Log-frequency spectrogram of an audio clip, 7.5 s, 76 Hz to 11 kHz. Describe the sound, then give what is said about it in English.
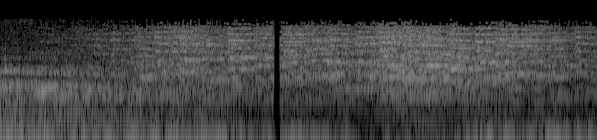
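Church bells peal continuously and loudly on the last day of the old century, in 1900, their overlapping tones ringing together in a dense wash, with a brief break partway through before the ringing resumes. “As the bells rang out on that last day of the old century, they did not ring out the end of one era and the beginning of another.”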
